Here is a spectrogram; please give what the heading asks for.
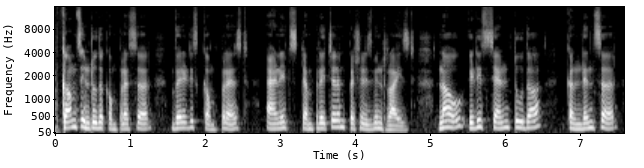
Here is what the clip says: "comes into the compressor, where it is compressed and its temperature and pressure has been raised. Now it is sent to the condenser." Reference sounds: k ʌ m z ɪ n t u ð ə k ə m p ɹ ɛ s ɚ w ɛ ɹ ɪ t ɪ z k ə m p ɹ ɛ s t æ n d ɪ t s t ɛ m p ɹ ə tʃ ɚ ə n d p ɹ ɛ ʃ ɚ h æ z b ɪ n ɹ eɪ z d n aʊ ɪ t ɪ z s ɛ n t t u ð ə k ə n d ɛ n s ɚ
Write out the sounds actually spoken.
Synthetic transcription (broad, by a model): k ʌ m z ɪ n t u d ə k ə m p ɹ ɛ s ɚ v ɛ ɹ ɪ t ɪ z k ə m p ɹ ɛ s t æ n d ɪ t s t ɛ m p ɹ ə tʃ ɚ ə n d p ɹ ɛ ʃ ɚ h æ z b ɪ n ɹ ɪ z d n aʊ ɪ t ɪ z s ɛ n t t u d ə k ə n d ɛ n s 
